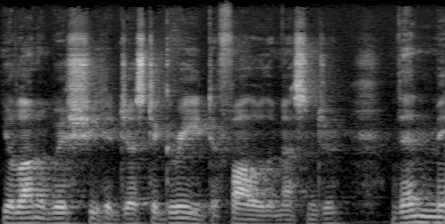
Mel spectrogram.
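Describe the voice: What we hear is plain reading aloud.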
